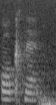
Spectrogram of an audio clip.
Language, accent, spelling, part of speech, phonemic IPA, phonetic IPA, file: Armenian, Eastern Armenian, օգնել, verb, /okʰˈnel/, [okʰnél], Hy-օգնել.ogg
- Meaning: to help, to assist, to aid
